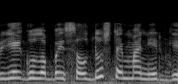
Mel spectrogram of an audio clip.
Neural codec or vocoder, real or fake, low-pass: codec, 16 kHz, 4 kbps, X-Codec, WavLM features, trained on Multilingual LibriSpeech; fake; 7.2 kHz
